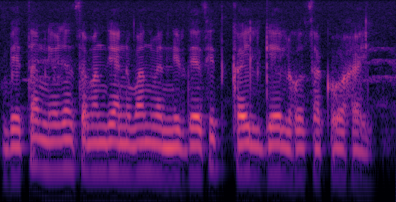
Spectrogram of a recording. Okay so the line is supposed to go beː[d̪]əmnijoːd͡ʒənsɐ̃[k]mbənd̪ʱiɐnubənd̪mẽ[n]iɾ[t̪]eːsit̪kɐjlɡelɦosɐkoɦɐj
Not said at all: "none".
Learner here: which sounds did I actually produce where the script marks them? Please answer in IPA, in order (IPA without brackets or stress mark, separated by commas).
t̪, none, n, d̪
